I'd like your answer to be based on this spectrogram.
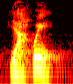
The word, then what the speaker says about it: Yahweh: Two-syllable is pronounced, therefore, as Yahweh. Or three-syllable becomes Jehovah.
